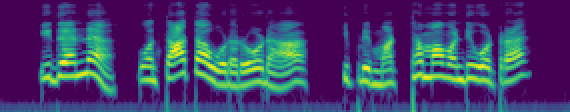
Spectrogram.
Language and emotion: Tamil, angry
